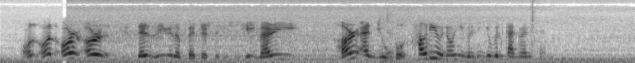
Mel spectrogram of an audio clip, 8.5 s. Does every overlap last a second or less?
Yes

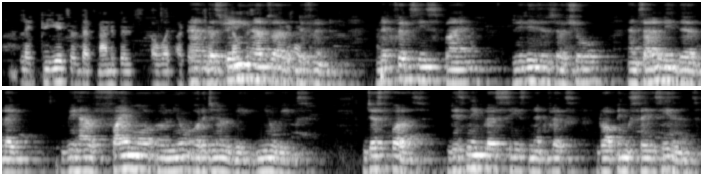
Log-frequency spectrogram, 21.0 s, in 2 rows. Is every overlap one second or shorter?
No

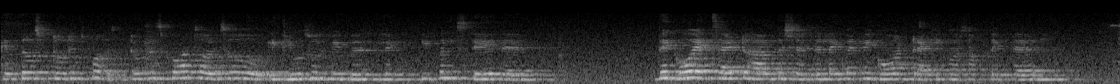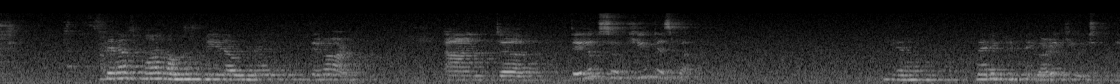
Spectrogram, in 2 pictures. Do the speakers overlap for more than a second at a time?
No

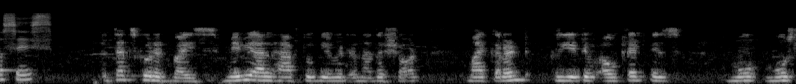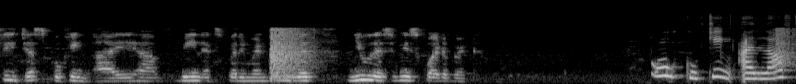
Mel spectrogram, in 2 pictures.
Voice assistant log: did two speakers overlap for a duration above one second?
No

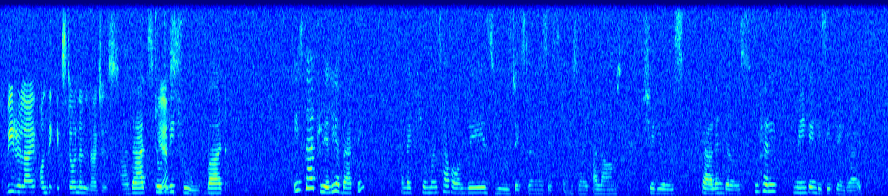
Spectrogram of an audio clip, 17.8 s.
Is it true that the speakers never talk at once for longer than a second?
Yes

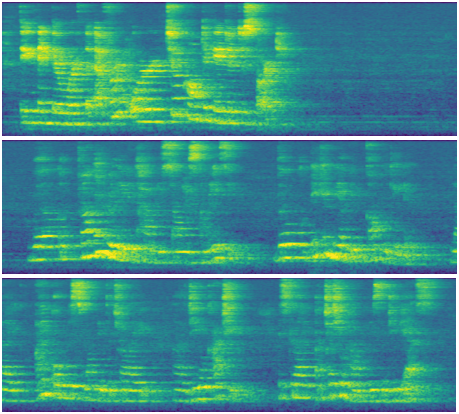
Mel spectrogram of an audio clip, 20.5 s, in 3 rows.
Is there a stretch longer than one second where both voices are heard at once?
No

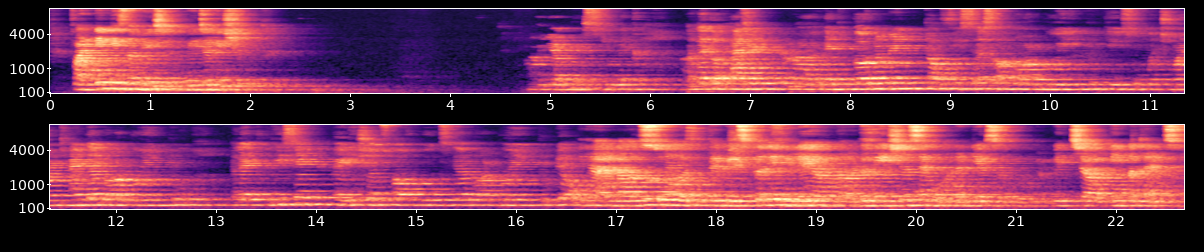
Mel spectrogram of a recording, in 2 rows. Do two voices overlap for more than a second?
Yes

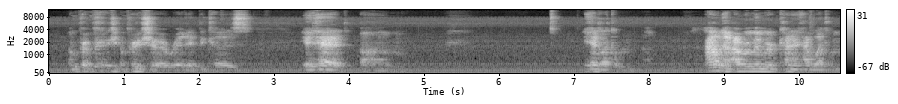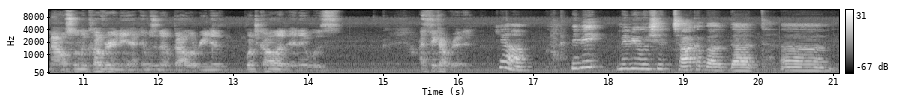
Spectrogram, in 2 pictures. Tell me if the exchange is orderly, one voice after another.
Yes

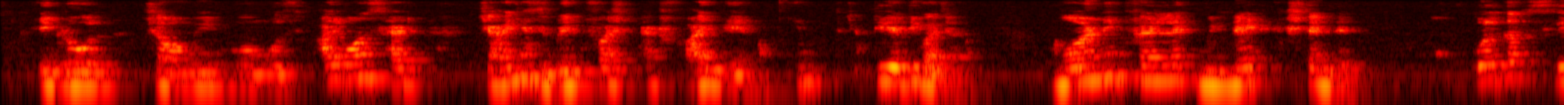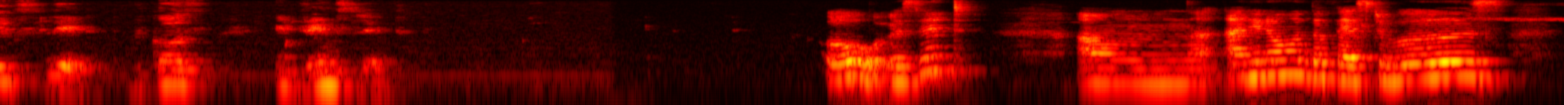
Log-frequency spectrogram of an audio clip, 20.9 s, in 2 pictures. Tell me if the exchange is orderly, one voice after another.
Yes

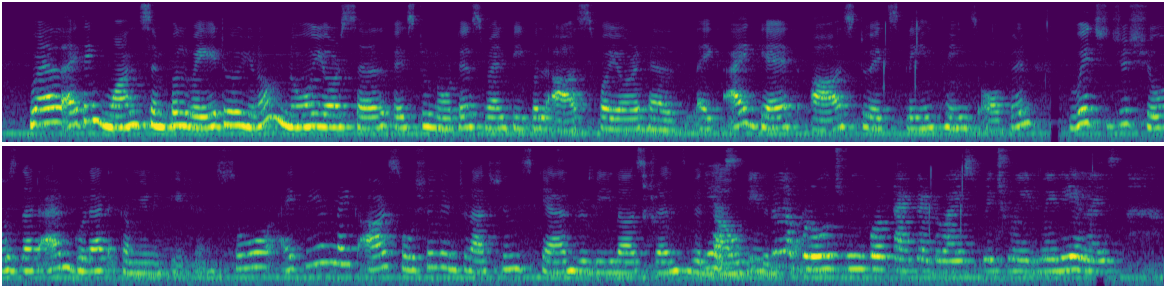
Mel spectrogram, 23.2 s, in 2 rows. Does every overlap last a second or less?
No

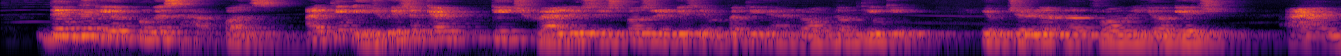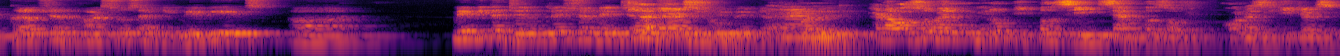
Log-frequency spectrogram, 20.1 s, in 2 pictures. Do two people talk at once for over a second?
Yes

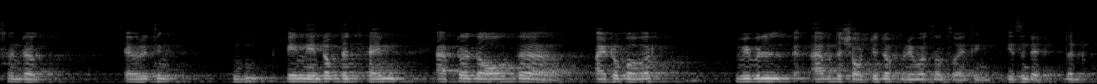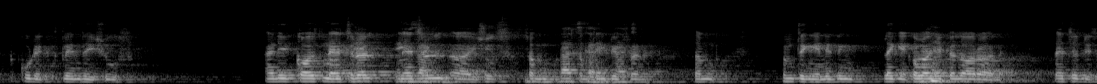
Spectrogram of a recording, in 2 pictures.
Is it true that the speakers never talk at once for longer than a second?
Yes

